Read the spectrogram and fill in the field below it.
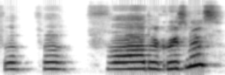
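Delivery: high, slow, frightened stammer; high stammering fox. A narrator's reading. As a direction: stutter it out in terror. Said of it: "stammered the fox".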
